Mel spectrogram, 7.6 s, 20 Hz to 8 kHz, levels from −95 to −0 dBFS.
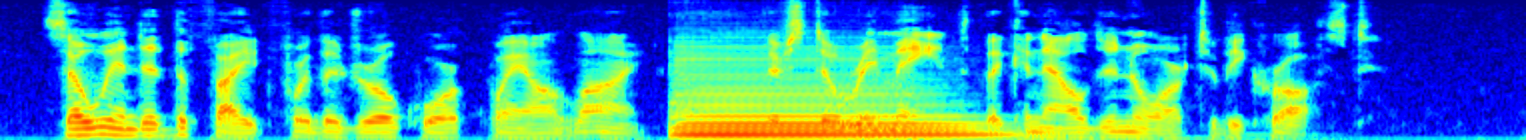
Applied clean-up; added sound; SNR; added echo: none; Bowed string instrument; -5 dB; none.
